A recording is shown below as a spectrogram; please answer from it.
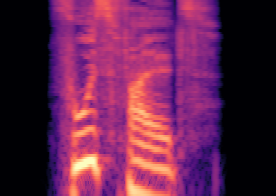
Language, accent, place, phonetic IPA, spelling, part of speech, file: German, Germany, Berlin, [ˈfuːsˌfals], Fußfalls, noun, De-Fußfalls.ogg
- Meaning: genitive of Fußfall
